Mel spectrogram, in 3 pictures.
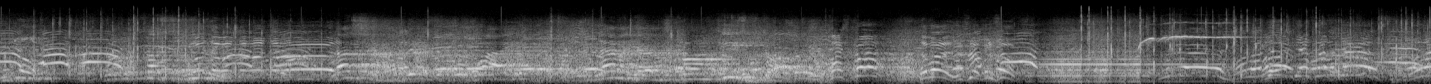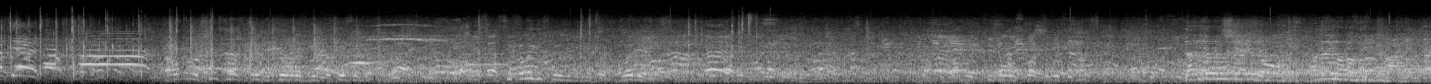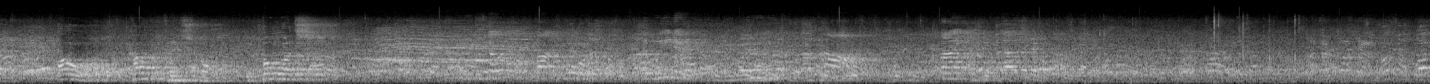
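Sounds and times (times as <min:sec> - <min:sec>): overlapping voices chattering: 0:00.0 - 0:42.9
people calling out: 0:08.2 - 0:15.9.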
